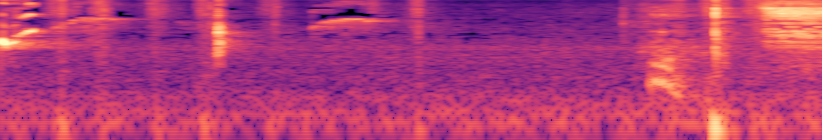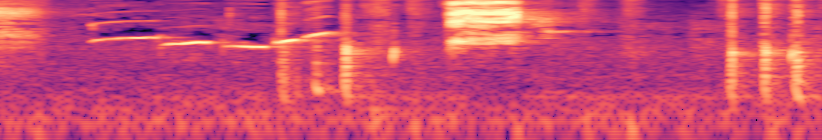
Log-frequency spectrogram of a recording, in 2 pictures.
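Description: White-rumped shama giving loud, varied song: clear slurred whistles, sharp rising notes and harsh rattling bursts, delivered in quick irregular phrases.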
